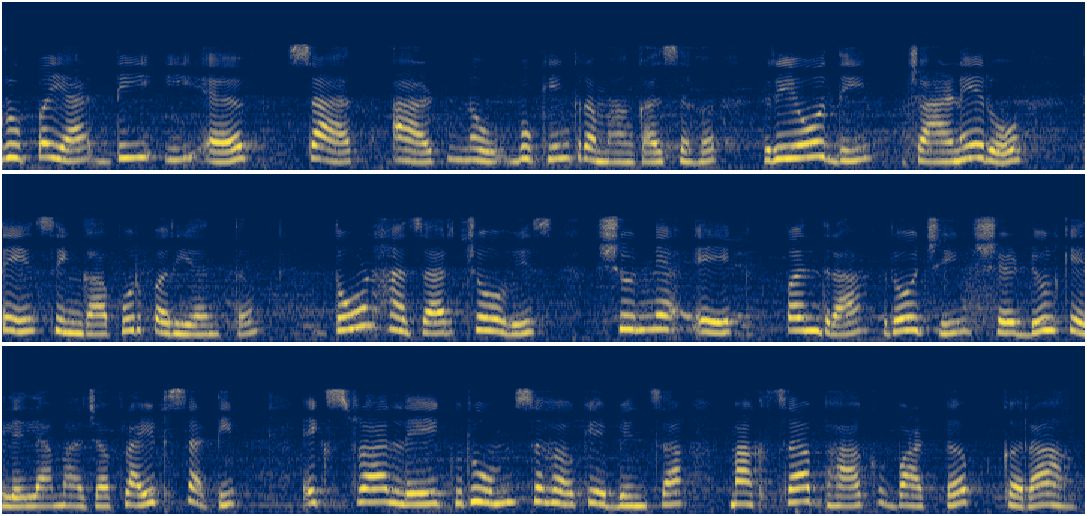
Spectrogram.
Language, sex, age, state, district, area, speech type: Marathi, female, 18-30, Maharashtra, Kolhapur, rural, read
